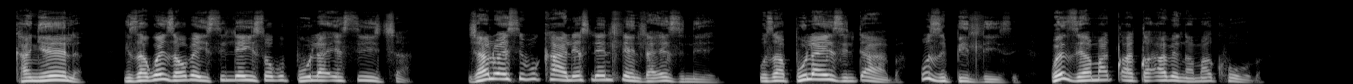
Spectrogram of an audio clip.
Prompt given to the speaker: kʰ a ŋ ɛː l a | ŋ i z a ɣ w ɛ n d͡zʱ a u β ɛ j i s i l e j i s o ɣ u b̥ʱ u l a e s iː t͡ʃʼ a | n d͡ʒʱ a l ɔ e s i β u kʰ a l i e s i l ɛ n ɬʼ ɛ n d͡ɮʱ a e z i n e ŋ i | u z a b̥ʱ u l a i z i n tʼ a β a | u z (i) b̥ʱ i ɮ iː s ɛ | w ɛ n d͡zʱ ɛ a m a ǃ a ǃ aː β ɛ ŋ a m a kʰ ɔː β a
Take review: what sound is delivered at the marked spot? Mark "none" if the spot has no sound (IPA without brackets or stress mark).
i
